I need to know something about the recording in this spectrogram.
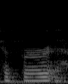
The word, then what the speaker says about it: kefir: if you like to do kefir or kefir, however you choose to pronounce it, or other fermented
